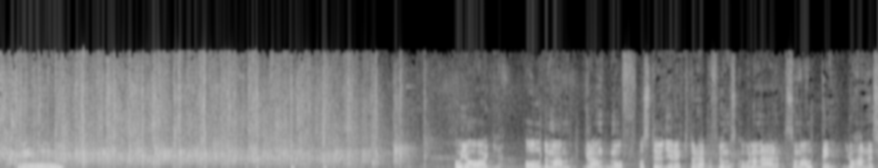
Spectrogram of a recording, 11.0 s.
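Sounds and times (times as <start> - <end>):
audience applause: 0.0 - 5.4
speech: 5.7 - 10.9.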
